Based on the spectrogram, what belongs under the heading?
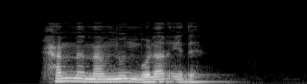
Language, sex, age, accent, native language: Uzbek, male, 18-24, Toshkent shahri, Uzbek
